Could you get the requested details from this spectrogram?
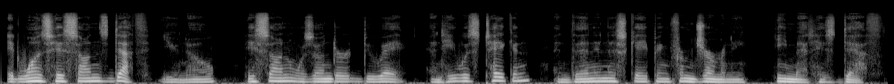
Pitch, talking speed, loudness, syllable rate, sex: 130 Hz, 175 wpm, -20 LUFS, 4.0 syllables/s, male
